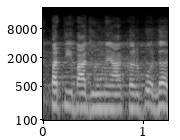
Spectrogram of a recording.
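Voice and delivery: ordinary talk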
